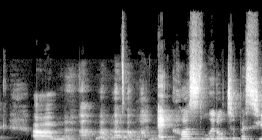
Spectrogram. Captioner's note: laughter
